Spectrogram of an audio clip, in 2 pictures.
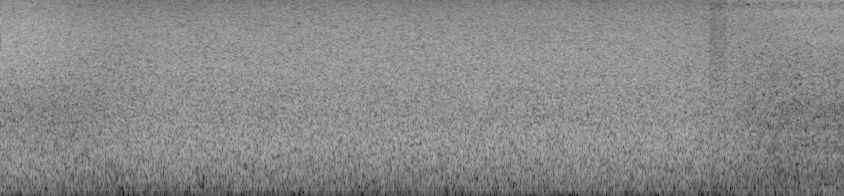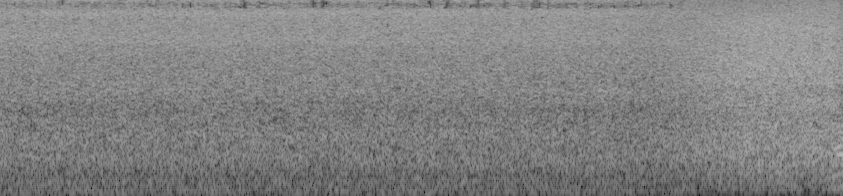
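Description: Shawnee Falls at Ricketts Glen State Park pours in a loud, steady broadband roar that fills the whole scene, with a slight dip in intensity partway through and no voices over it.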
